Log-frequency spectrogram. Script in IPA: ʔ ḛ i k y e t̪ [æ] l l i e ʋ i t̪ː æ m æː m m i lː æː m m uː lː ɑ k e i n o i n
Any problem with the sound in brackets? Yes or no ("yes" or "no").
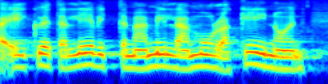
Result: no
